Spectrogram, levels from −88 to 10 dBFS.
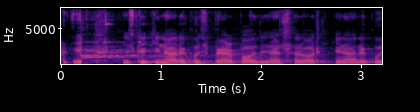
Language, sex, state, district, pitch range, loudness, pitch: Hindi, male, Bihar, Jahanabad, 115-150 Hz, -35 LUFS, 125 Hz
